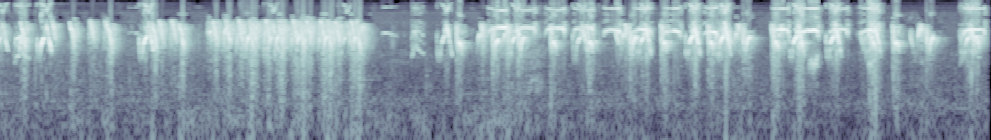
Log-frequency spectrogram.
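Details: Bar-winged prinia of the crystal ciblek type singing a loud, high, rapid stream of sharp chirps and trills, with a dense unbroken buzzy burst early on, then thin whistled notes repeated over jumbled twittering.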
